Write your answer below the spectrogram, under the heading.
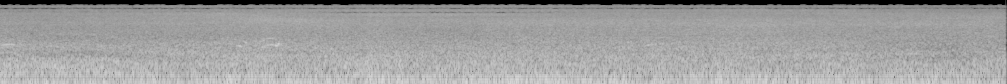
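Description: Waterfall plunging down a cliff face, a steady heavy rush of falling water with a deep rumble underneath.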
